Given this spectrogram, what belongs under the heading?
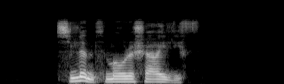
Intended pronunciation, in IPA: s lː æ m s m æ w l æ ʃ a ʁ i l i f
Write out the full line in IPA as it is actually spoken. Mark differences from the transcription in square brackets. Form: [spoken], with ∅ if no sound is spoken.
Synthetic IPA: s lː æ m [θ] m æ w l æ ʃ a ʁ i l i f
